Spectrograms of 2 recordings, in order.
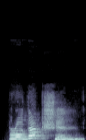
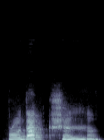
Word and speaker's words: production: Production. كلمات اللي سجدوا بشن يجي في penultimate syllable. Stress يجي في penultimate syllable. كلمة penultimate معناها الثاني من الأخير. الأول من الأخير هو شن والثاني دكة. Production.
